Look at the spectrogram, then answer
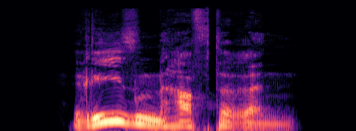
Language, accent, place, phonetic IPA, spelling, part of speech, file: German, Germany, Berlin, [ˈʁiːzn̩haftəʁən], riesenhafteren, adjective, De-riesenhafteren.ogg
- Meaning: inflection of riesenhaft: 1. strong genitive masculine/neuter singular comparative degree 2. weak/mixed genitive/dative all-gender singular comparative degree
